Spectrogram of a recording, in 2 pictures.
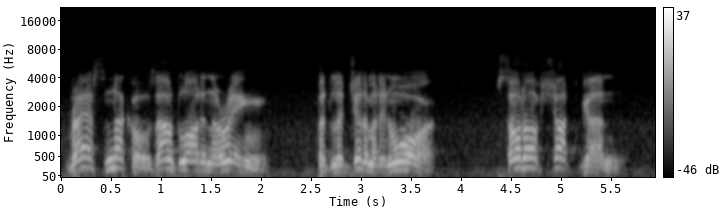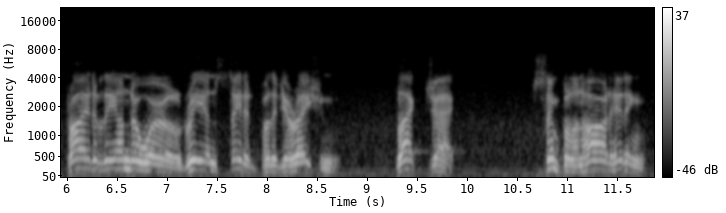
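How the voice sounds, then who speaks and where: With a high-sitting, sing-song voice at a measured pace, an American man from the United States reads scripted 1940s military training-film narration, clipped, emphatic and hard-hitting. The recording is a scratchy, tinny 1940s soundtrack with loud noise.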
